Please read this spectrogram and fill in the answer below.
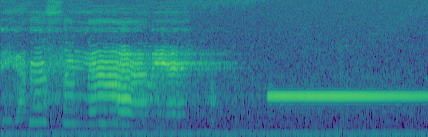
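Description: A man singing a short phrase with a wavering, sliding pitch, unaccompanied. About two and a half seconds in, a steady high electronic beep starts and holds on one pitch.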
